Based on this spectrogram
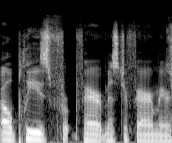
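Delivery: ordinary delivery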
